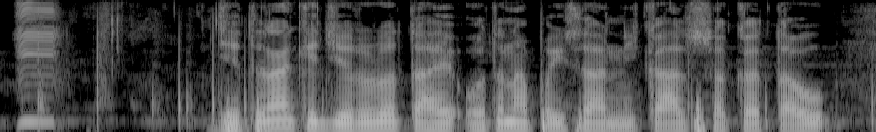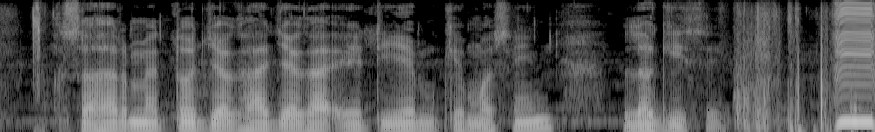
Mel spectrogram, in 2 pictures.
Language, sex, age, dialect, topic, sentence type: Chhattisgarhi, male, 31-35, Northern/Bhandar, banking, statement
